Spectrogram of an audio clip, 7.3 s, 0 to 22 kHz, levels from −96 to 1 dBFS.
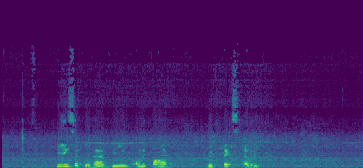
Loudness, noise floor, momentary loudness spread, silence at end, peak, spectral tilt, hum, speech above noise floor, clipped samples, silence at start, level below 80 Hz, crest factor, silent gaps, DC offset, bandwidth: -19 LUFS; -55 dBFS; 7 LU; 2.15 s; -2 dBFS; -7 dB/octave; none; 36 dB; under 0.1%; 1.15 s; -64 dBFS; 20 dB; none; under 0.1%; 10 kHz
